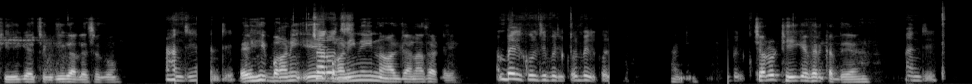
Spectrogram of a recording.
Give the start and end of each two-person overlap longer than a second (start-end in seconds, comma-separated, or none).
none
